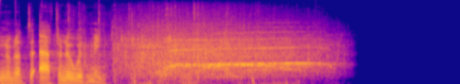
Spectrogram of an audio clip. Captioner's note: audience cheers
